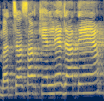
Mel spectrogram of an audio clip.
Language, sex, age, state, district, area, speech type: Hindi, female, 60+, Bihar, Begusarai, rural, spontaneous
